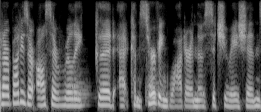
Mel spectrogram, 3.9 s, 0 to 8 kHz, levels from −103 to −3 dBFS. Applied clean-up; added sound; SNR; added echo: neural mask model DeepFilterNet 3.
